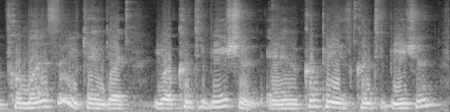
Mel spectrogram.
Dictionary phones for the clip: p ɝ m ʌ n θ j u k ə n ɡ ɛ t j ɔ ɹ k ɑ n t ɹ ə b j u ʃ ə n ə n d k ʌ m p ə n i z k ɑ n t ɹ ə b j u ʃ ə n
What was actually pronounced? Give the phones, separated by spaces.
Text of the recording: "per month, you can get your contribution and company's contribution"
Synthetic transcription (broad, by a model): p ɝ m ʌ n s j u k ə n ɡ ɛ t j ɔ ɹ k ɑ n t ɹ ə b j u ʃ ə n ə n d k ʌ m p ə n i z k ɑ n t ɹ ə b j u ʃ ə n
